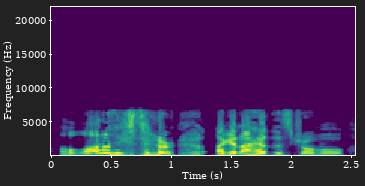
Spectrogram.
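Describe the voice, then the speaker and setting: A man chatting casually as a podcast panelist, explaining things in a halting, rambling way over lo-fi sound. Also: high-pitched, wildly swooping pitch, a bit bright, dry recording. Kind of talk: casual discussion of visual novels.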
